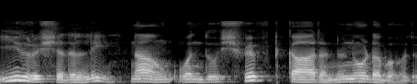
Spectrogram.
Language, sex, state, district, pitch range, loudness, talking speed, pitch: Kannada, male, Karnataka, Bangalore, 115-135 Hz, -16 LUFS, 100 wpm, 120 Hz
